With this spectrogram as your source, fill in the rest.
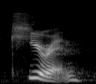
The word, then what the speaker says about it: Kiran: my name perfectly k for as long as I can remember I've pronounced my name Kieran and if I'm honest the reason for that is simply to increase the odds that white people could repeat it back to me admittedly even when I'm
